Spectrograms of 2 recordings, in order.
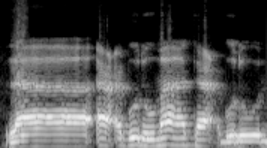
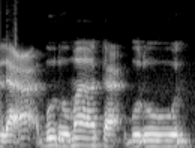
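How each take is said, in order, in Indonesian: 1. Vokal pada kata pertama panjang. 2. Vokal pada kata pertama pendek. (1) "Asalnya tidak aku sembah apa yang kamu sembah" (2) "Dia bacanya"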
